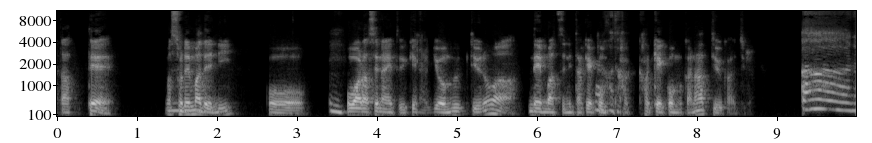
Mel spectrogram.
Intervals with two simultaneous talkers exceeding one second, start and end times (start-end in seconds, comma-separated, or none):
none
